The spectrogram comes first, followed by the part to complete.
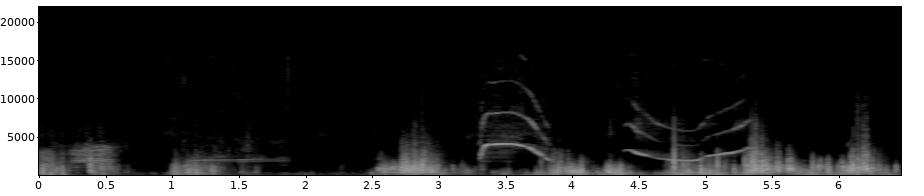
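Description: A sheep bleats briefly right at the start. Later come two clear, high whistled notes, one arching up and falling, the other dipping and rising again, over a loud gusty rushing noise.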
